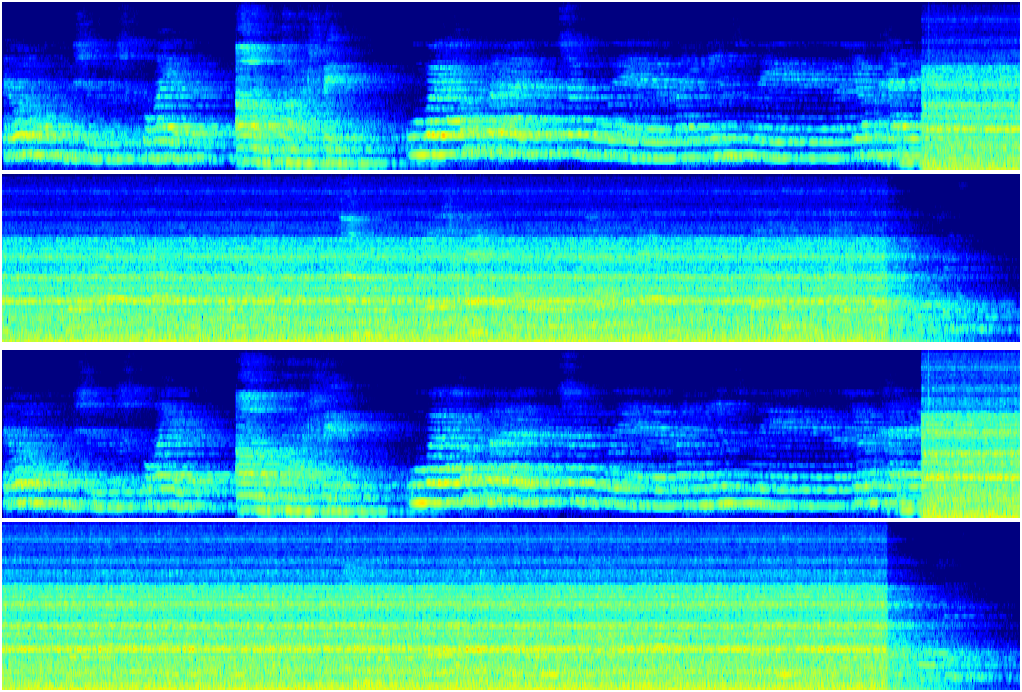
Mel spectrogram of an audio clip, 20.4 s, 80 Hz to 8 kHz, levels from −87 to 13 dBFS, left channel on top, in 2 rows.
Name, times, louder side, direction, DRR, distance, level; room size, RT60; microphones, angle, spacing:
voice 1, 0.0-2.0 4.0-13.0 13.8-19.7, equal, 20° left, -7 dB, 3.7 m, -33 dB
voice 2, 2.3-3.5 8.8-9.2 13.5-13.9 14.6-14.9, left 1 dB, 35° left, -2 dB, 3.2 m, -32 dB
Engine, 9.2-19.0, right 3 dB, 60° right, 0.7 m, -22 dB
19.5 x 7.3 x 8.7 m, 2.2 s
head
